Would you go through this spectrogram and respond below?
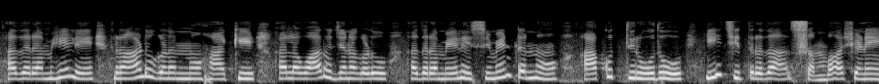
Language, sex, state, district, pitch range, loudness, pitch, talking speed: Kannada, female, Karnataka, Koppal, 260-280 Hz, -12 LUFS, 265 Hz, 95 wpm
